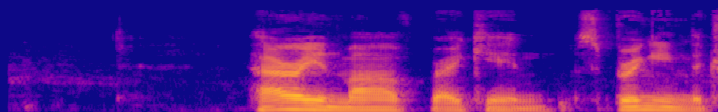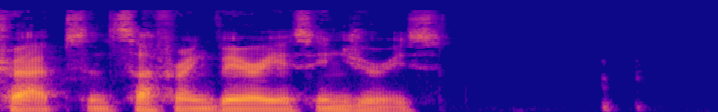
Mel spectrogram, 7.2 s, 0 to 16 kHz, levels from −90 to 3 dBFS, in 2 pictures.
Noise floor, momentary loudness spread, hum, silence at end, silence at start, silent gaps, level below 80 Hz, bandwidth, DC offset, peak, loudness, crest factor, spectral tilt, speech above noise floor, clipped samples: -84 dBFS; 17 LU; none; 1.4 s; 1.25 s; none; -36 dBFS; 11.5 kHz; under 0.1%; -2 dBFS; -21 LUFS; 20 dB; -6 dB/octave; 64 dB; under 0.1%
